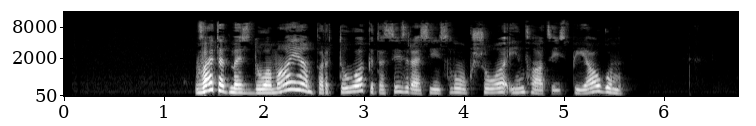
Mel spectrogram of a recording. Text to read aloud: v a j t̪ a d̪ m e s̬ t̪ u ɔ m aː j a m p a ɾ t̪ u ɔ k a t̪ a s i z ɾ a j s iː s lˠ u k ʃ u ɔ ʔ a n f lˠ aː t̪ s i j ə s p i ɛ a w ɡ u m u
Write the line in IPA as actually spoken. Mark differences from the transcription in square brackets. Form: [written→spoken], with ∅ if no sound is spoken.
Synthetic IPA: v a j t̪ a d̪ m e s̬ [t̪→d̪] u ɔ m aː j a m p a ɾ t̪ u ɔ k a t̪ a s i z ɾ a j s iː s lˠ [u→uː] k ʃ u ɔ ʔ [a→i] n f lˠ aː t̪ s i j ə s p i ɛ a w ɡ u m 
